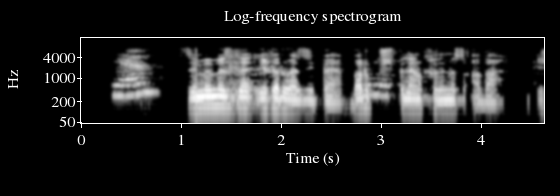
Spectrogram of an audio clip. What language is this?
Uyghur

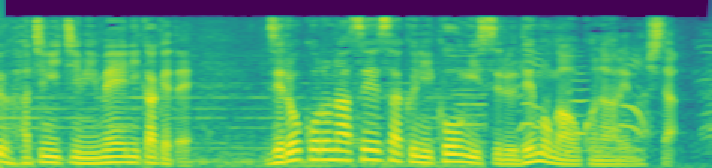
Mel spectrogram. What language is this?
Japanese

